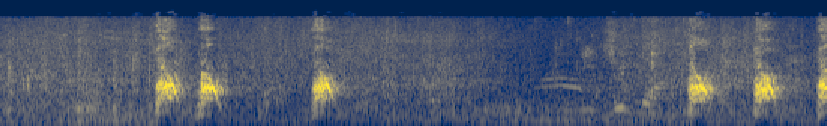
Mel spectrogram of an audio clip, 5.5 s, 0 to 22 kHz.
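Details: Handheld Sony FDR-AXP55 recording of a barking dog: a quick double bark, a single bark, then a quieter stretch with faint sounds before three more evenly spaced barks near the end.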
